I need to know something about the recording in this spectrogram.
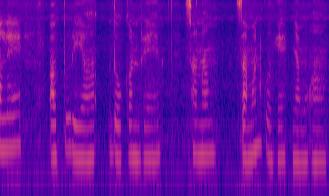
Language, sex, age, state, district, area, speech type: Santali, female, 18-30, West Bengal, Bankura, rural, spontaneous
